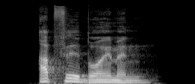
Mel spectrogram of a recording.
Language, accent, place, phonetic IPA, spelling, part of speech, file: German, Germany, Berlin, [ˈap͡fl̩ˌbɔɪ̯mən], Apfelbäumen, noun, De-Apfelbäumen.ogg
- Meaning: dative plural of Apfelbaum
